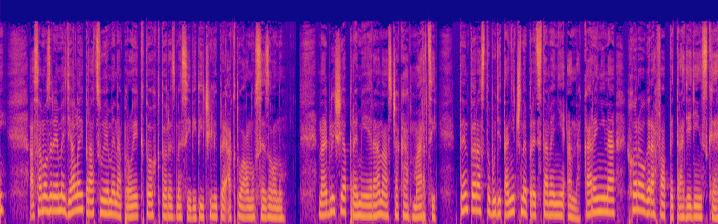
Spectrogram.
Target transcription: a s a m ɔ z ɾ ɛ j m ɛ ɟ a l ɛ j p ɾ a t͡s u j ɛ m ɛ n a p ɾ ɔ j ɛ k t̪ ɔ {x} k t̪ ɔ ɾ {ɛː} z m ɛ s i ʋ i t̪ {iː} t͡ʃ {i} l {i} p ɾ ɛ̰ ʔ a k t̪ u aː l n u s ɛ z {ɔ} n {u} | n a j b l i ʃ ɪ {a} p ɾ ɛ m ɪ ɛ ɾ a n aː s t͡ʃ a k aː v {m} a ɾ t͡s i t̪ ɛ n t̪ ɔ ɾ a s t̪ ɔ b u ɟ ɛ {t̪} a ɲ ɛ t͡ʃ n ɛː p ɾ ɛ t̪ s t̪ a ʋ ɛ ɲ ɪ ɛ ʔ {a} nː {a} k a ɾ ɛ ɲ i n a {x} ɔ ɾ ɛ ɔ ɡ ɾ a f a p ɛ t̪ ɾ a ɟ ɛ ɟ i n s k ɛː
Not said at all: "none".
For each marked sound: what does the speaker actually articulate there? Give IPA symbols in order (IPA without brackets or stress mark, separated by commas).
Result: x, ɛː, iː, i, i, ɔː, u, a, m, t̪, a, a, x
